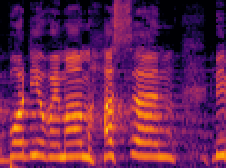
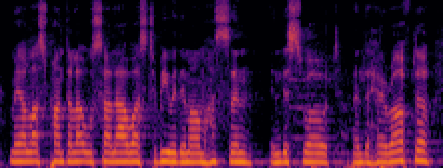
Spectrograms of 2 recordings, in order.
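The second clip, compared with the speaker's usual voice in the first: low, soft, quick dua recitation; closing prayer; 9 semitones lower, 6 dB quieter, much faster than usual. Acted. Preacher closing the majlis with a dua, low and soft. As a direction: murmur the closing supplication quickly.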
